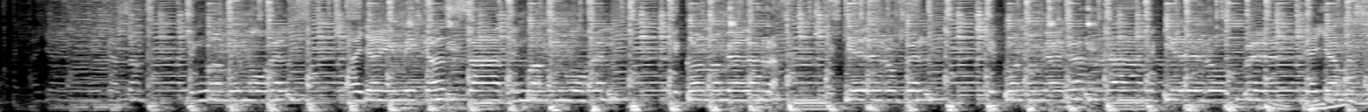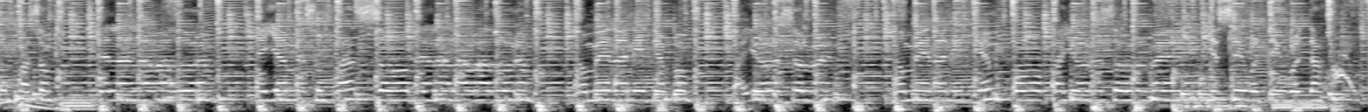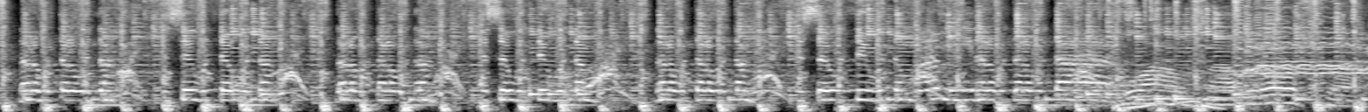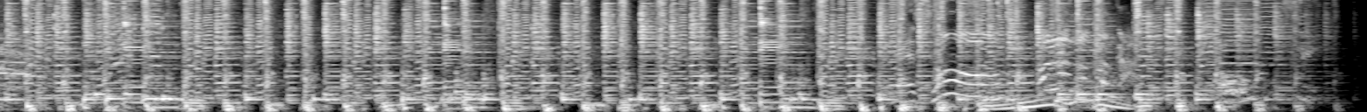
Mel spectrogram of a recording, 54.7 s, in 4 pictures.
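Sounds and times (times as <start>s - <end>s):
latin music: 0.0s - 54.7s.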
